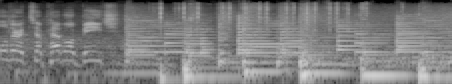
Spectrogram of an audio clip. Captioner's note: keys typing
